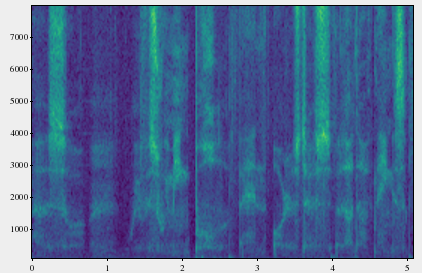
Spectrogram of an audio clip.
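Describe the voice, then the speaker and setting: Someone is whispering in a French accent amid noticeable background noise. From France. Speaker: ASMR creator. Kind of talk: ASMR storytelling. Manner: halting.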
